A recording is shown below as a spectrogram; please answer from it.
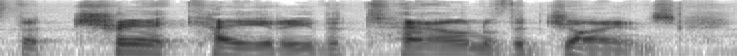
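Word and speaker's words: Tre'r Ceiri: So it's Treacheiri. The local pronunciation will vary.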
